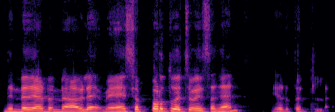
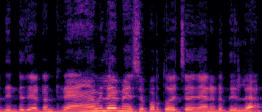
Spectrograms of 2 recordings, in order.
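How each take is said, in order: First: The emphasis falls on 'on the table'. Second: The emphasis falls on 'in the morning'. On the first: Money left in another place may have been taken. "മേശപ്പുറത്തുനിന്നുള്ളതിനെ ഊന്നൽ കൊടുക്കുകയാണ്" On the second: Money left at another time may have been taken. "രാവിലെ എന്നുള്ളതിന് ഊന്നൽ കൊടുത്താൽ"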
